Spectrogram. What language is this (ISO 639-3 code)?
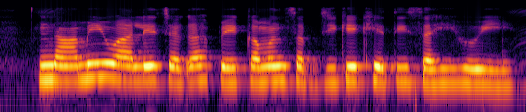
bho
